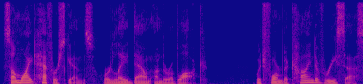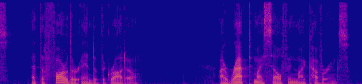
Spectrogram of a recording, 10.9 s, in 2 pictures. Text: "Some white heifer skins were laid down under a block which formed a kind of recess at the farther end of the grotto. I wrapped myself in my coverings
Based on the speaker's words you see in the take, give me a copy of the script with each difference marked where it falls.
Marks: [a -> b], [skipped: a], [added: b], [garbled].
"Some white heifer skins were laid down under a block which formed a kind of recess at the farther end of the grotto. I wrapped myself in my coverings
